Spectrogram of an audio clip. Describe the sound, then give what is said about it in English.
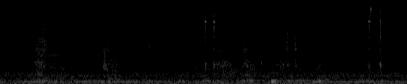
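Faint computer keyboard typing as a single word is keyed in. A few scattered, light keystroke clicks tap out at an uneven pace over a quiet background. “So I'm going to type in a word”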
